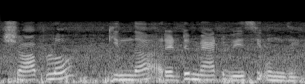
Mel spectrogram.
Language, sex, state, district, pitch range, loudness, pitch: Telugu, female, Telangana, Komaram Bheem, 195-215 Hz, -14 LUFS, 210 Hz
